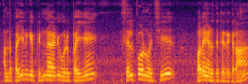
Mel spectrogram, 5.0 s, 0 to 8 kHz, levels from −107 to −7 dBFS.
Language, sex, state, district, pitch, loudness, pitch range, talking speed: Tamil, male, Tamil Nadu, Kanyakumari, 150 Hz, -18 LUFS, 130-165 Hz, 120 wpm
